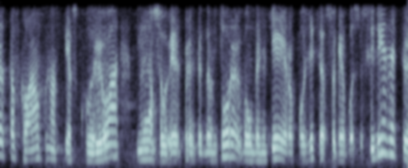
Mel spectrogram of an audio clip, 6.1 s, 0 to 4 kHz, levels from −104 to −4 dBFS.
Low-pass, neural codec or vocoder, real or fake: 3.6 kHz; codec, 32 kHz, 1.9 kbps, SNAC; fake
